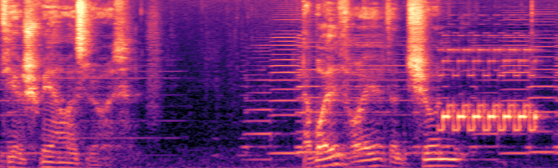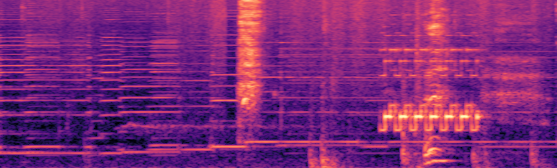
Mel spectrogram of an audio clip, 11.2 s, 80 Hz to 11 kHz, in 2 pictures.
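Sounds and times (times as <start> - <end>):
speech: 0.0 - 1.4, 2.5 - 4.8, 9.8 - 10.2
sustained musical tone: 2.3 - 11.1
telephone ringing in short warbling bursts: 4.0 - 5.9, 9.4 - 10.7.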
